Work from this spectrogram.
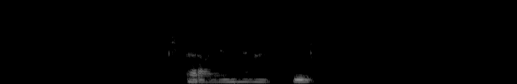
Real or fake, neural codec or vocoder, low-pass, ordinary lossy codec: real; none; 3.6 kHz; Opus, 16 kbps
